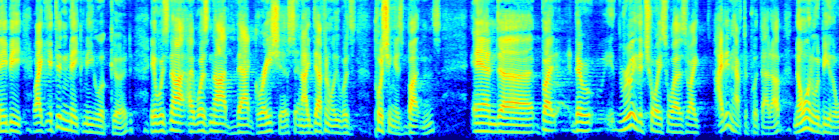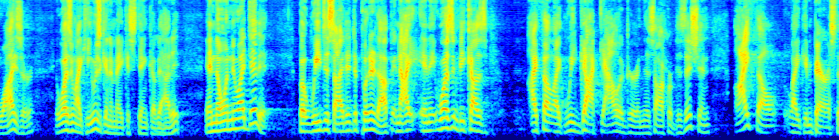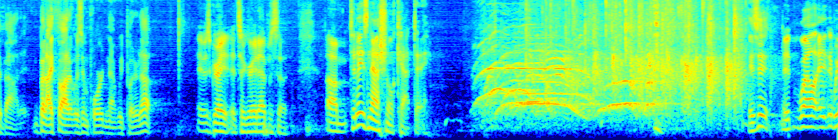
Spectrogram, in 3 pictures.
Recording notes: Live from the Now Hear This Festival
